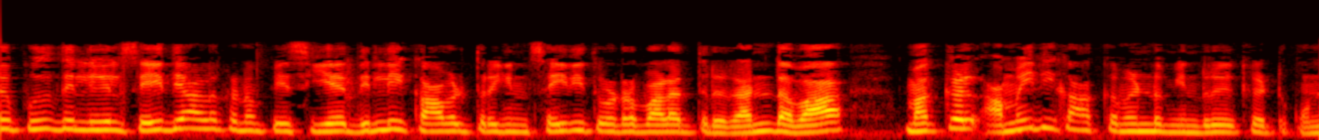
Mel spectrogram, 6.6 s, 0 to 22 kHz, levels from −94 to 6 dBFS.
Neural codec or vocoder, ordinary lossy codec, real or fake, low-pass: none; none; real; 7.2 kHz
